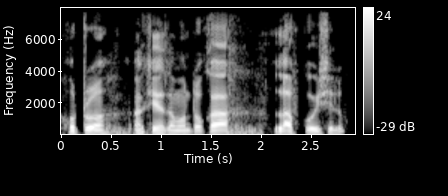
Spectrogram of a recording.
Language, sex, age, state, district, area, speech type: Assamese, male, 30-45, Assam, Sivasagar, rural, spontaneous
